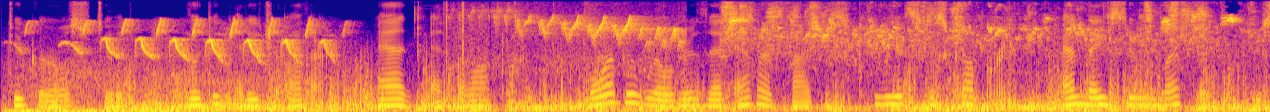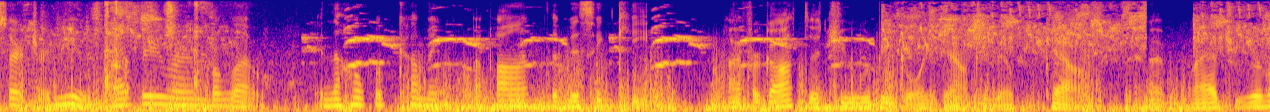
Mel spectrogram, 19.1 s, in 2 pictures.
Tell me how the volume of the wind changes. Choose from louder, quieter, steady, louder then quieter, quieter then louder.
steady.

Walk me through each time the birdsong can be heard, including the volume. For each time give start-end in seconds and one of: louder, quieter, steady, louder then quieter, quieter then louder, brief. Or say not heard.
0.0-19.0 quieter.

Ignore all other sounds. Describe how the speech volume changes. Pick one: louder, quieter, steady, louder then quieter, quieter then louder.
steady.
